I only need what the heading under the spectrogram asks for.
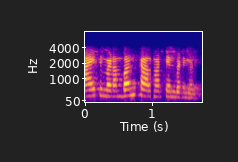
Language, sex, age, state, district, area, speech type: Kannada, female, 30-45, Karnataka, Chamarajanagar, rural, conversation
